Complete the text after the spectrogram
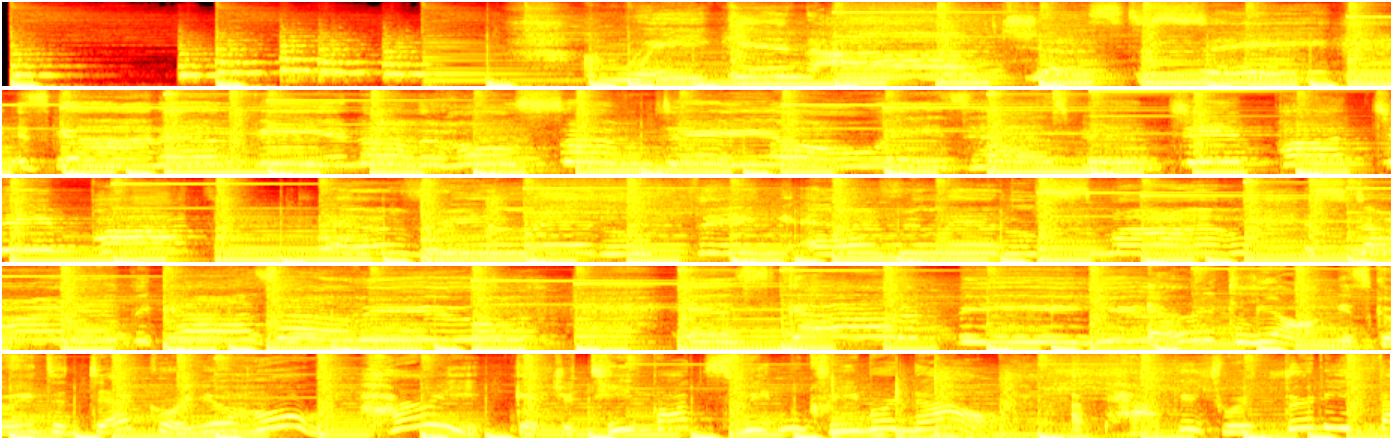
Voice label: jingle announcer ENG; Teapot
